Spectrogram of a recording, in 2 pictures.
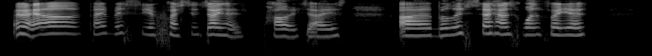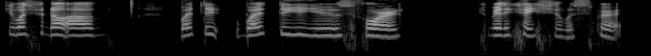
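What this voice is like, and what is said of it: Hoarse, failing voice. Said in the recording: “Oh, there goes my voice. ... I'm losing my voice.”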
